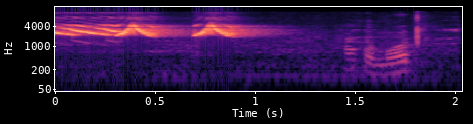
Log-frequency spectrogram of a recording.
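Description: Motorcycle anti-theft alarm siren on a Honda MSX125 warbling rapidly, then two short chirps before it stops about a second in as it is switched off from the remote.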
